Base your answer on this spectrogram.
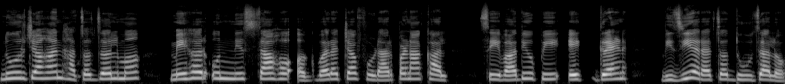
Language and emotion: Goan Konkani, neutral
